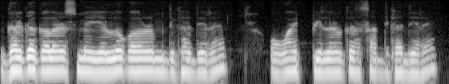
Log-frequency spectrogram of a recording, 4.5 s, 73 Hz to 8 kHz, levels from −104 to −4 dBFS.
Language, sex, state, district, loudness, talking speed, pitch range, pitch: Hindi, male, Arunachal Pradesh, Longding, -17 LUFS, 255 wpm, 140-155 Hz, 150 Hz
